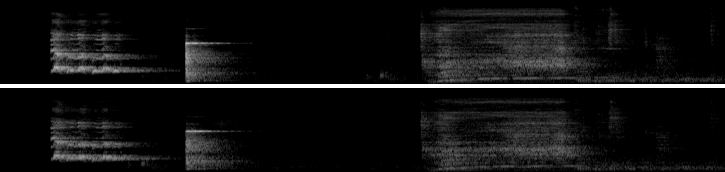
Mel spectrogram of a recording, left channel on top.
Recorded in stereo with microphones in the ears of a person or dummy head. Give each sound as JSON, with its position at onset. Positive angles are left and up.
{"t": 0.5, "sound": "a scream", "side_deg": 20, "distance_m": 0.5}
{"t": 1.9, "sound": "a piano", "side_deg": 55, "distance_m": 0.6}
{"t": 4.2, "sound": "a blender", "side_deg": 20, "distance_m": 3.0}
{"t": 5.7, "sound": "keys jangling", "side_deg": 45, "distance_m": 2.5}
